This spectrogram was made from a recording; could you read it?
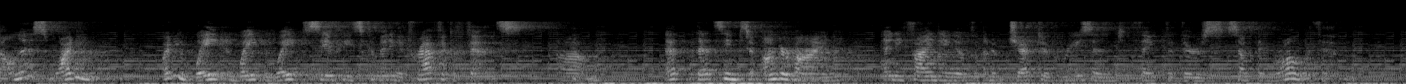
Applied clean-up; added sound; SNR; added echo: none; Piano; 11 dB; reverberation time 2.0 s.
